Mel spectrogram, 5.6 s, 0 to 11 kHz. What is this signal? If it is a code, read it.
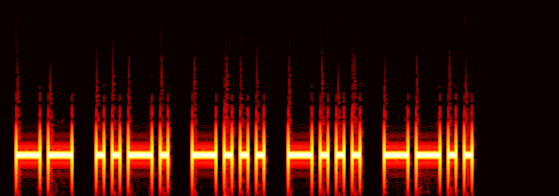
Morse code, heard as a keyed tone, about 15 wpm, 700 Hz. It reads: MFBBZ
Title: Code Groups - 5 Letters - 15wpm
